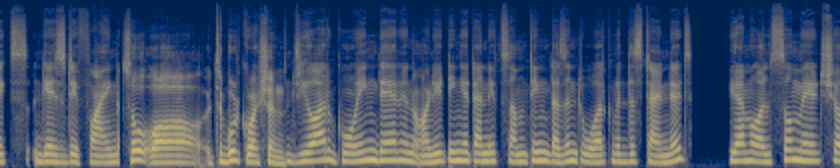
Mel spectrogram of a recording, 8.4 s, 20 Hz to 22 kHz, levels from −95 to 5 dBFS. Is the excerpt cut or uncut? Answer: cut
